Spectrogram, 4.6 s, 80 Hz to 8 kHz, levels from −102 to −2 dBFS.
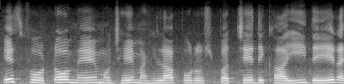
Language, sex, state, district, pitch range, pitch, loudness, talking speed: Hindi, female, Madhya Pradesh, Katni, 225-245 Hz, 235 Hz, -15 LUFS, 130 wpm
